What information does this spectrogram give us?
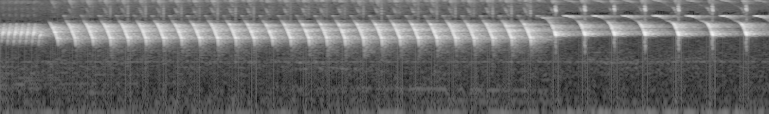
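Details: Domestic canary singing its long roll, used as a lure and master for juvenile and adult canaries: a sharp opening trill, then a long fast run of repeated notes that slows toward the end.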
